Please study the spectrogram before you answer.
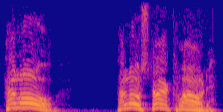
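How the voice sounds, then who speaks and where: An actor playing an alert radio sergeant at an Earth base in a 1950s radio drama. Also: male voice, very high-pitched, huge pitch swings, slow, fairly bright tone, heavily acted. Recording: dull old recording with faint hiss.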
